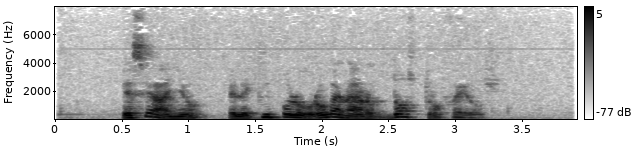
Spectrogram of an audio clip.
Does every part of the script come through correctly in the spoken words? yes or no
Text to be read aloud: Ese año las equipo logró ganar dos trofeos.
no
